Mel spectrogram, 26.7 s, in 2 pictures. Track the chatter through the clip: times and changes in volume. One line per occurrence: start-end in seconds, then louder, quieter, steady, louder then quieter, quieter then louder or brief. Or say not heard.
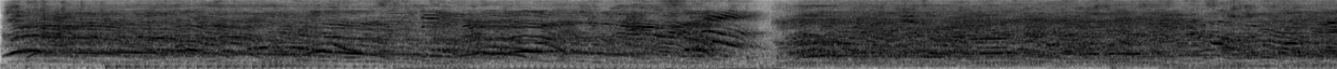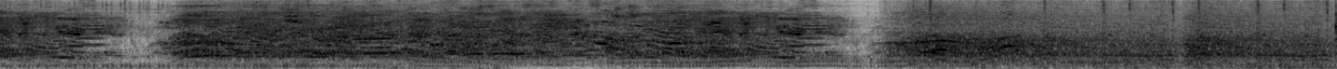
0.0-26.7 steady.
